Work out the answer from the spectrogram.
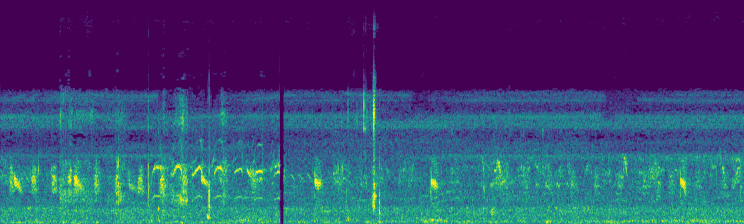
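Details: Bull-headed shrikes, female and male, exchanging territorial-dispute calls among goldenrod in an autumn field: short, sharp chirping notes in irregular bursts, about one or two a second, over a steady high insect hum.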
